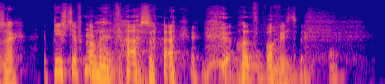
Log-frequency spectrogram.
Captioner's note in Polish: śmiech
